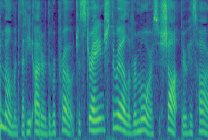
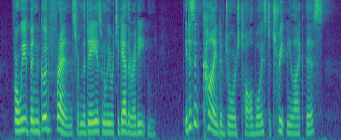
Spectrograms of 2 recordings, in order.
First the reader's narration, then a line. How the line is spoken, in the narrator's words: said Robert gravely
